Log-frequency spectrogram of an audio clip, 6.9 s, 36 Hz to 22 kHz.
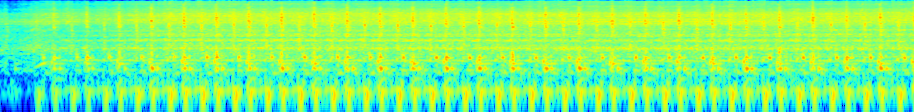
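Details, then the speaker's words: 1930s two-stroke mower engine spun by a drill with a spark lead held to the cylinder block: an even churn of about four beats a second with a hiss, never firing. Cranks but no spark, no start. "Nothing. So, we don't have a spark anywhere this way."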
